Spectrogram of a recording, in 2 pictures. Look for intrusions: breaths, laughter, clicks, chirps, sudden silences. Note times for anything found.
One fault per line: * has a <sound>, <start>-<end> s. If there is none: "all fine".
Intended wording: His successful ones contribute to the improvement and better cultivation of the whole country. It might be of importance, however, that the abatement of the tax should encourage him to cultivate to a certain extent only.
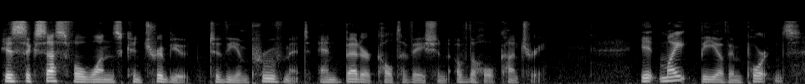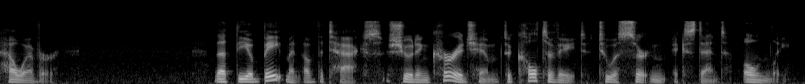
all fine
